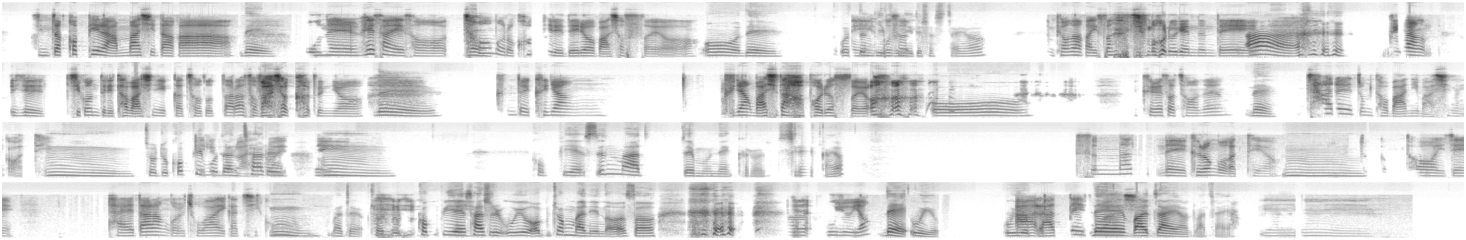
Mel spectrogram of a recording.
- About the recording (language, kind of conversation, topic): Korean, unstructured, 커피와 차 중 어떤 음료를 더 선호하시나요?
- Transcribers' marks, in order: laughing while speaking: "있었는지 모르겠는데"; laugh; laughing while speaking: "마셨거든요"; laughing while speaking: "버렸어요"; laugh; distorted speech; other background noise; laugh; laugh; tapping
